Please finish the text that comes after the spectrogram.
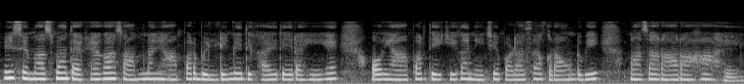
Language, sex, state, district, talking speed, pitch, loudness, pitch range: Hindi, female, Rajasthan, Jaipur, 200 wpm, 235 Hz, -16 LUFS, 225-250 Hz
